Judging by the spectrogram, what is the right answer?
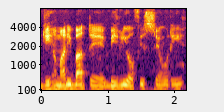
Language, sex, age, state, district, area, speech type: Urdu, male, 18-30, Bihar, Gaya, urban, spontaneous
